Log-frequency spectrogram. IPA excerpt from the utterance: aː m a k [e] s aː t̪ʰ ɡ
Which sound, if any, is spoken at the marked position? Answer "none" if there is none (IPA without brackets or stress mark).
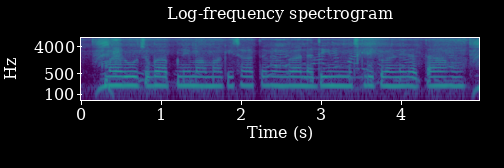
e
